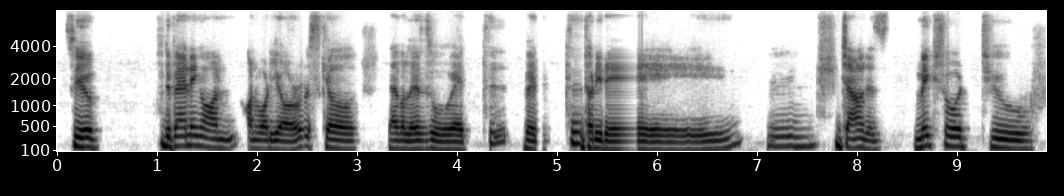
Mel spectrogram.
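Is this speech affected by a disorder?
Yes: stutter; stutter since age nine, severe until about 25, 10-day slow-speech therapy clinic, once completely fluent; stutter still evident on podcast; pauses, words sometimes stuck, more fluent at slower rate, switches feared words, fluent talking to self; here repeated sounds, repeated words, prolonged sounds.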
